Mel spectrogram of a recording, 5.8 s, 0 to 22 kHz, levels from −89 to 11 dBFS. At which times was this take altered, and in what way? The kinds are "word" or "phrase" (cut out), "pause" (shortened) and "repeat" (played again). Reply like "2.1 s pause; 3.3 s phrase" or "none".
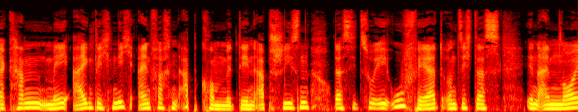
3.3 s word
